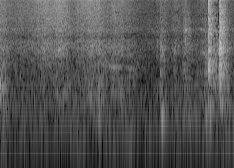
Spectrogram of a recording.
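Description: Faint rustle of the plastic wrapping bag as it is pulled off a new glass electric kettle.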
